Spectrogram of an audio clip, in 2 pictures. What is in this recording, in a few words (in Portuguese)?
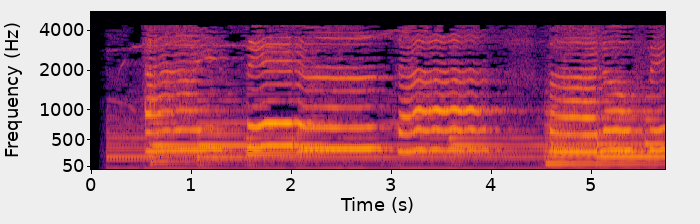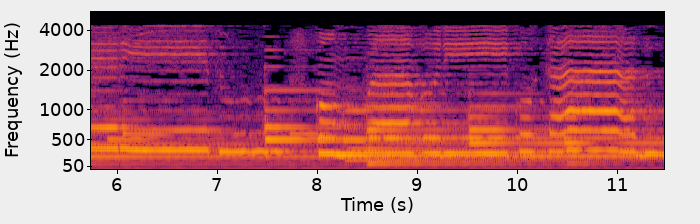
Otimismo Feminino; Aniversários; ANIV. Evangelico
